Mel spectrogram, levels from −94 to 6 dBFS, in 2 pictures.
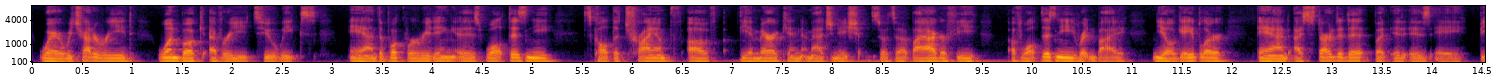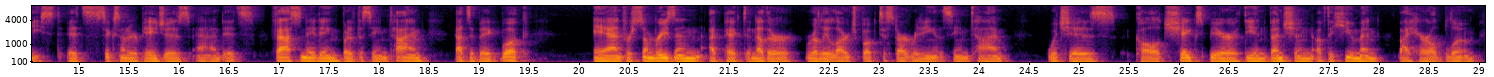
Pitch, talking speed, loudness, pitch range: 115 Hz, 185 wpm, -25 LUFS, 110-120 Hz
